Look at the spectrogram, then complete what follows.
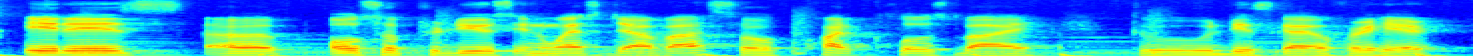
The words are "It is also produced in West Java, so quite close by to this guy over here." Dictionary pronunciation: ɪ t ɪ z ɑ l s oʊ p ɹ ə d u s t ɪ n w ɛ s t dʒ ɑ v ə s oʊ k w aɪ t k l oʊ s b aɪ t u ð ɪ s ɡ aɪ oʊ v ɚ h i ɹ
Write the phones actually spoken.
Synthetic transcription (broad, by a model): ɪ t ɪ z ɑ l s oʊ p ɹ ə d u s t ɪ n w ɛ s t dʒ ɑ v ə s oʊ k w aɪ t k l oʊ s b aɪ t u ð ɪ s ɡ aɪ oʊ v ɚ h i ɹ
